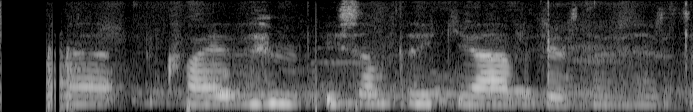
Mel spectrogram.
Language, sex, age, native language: Icelandic, female, 18-19, Icelandic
